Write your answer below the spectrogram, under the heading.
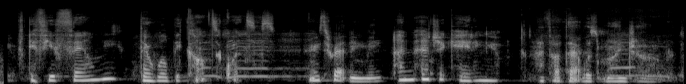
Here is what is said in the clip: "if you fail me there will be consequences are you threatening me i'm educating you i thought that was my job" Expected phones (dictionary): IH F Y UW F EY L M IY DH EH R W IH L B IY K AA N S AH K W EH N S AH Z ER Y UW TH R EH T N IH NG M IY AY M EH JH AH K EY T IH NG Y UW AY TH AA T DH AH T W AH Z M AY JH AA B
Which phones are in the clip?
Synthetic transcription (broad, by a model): IH F Y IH F EY L M IY DH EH R W IH L B IY K AA N S AH K W EH N S AH Z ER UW TH R EH T N IH NG M IY AY M EH JH AH K EY T IH NG Y UW AY TH AA T DH AH T W AH Z M AY JH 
